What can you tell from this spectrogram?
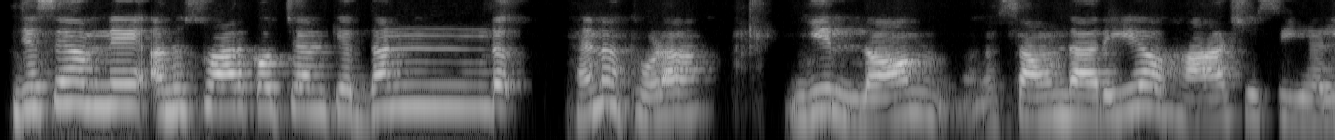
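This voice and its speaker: A woman teaching a Sanskrit grammar class. She explains step by step, sounds out each example word slowly, mixes English words into her Hindi and keeps checking in with her students. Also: medium pitch, fairly bright tone, poor audio.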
